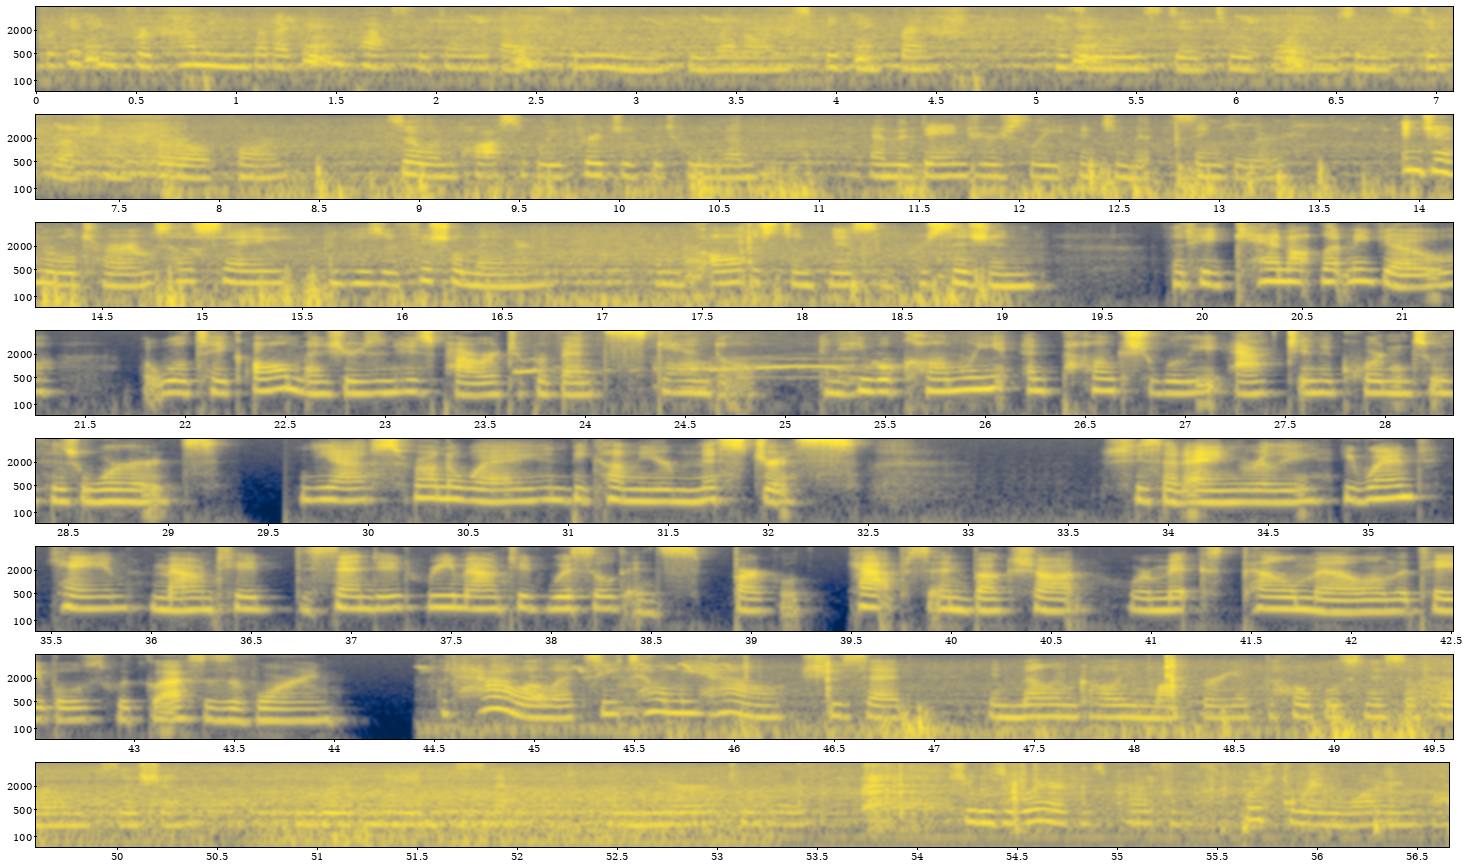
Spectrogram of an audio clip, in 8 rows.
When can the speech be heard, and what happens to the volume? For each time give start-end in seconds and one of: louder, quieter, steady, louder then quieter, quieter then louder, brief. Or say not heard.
0.0-56.6 steady.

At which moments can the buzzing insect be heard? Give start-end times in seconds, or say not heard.
0.0-19.1, 45.5-56.6.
